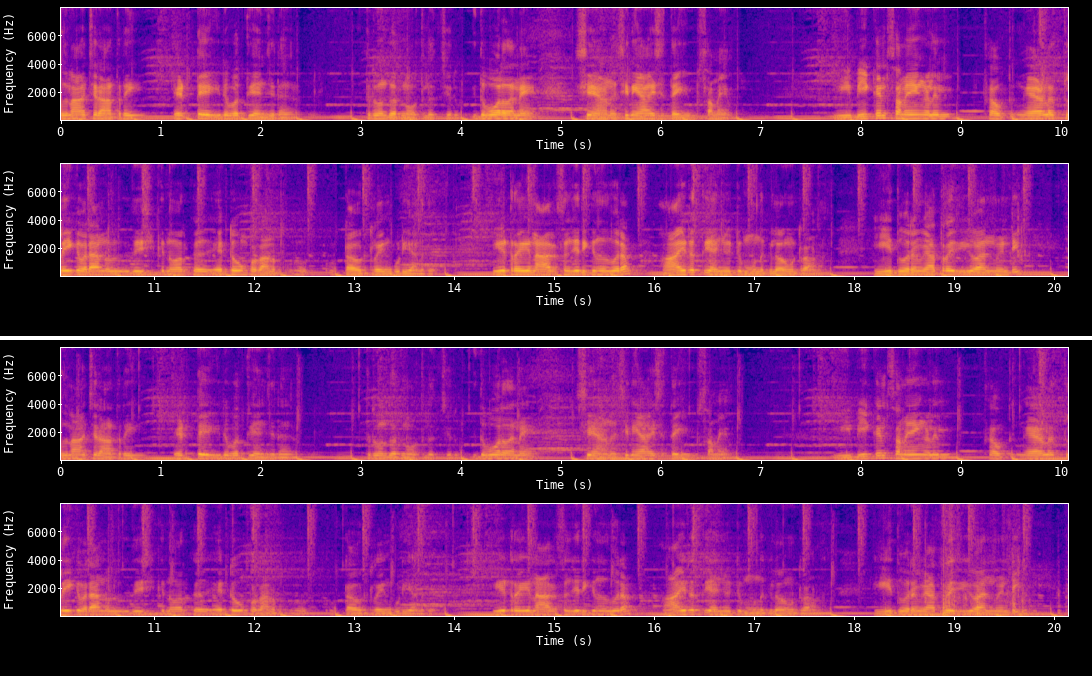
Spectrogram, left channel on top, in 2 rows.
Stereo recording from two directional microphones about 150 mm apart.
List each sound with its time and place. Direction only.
0.0 s speech: 20° left (ahead or behind)
3.6 s speech: 25° left (ahead or behind)
7.8 s speech: 20° left (ahead or behind)
13.1 s speech: 25° left (ahead or behind)
19.3 s speech: 15° left (ahead or behind)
